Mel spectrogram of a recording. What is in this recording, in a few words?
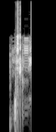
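Police Northwest District Tac, radio; Raleigh; wake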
